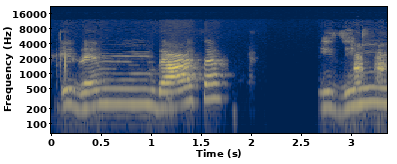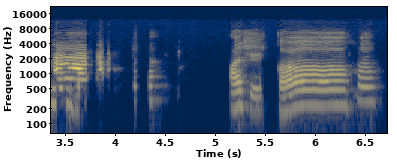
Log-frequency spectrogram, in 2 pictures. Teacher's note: Keep the Mim sound in for 2 seconds and do a bit light nasal sound.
